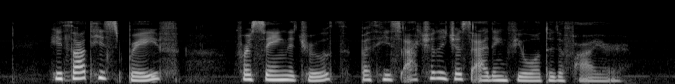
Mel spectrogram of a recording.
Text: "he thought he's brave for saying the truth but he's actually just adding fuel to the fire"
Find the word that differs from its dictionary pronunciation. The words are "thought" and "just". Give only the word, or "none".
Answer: none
